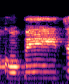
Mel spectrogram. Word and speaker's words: Gobe: Is it Gobe or Gobe? G-O-B-E? – Gobe.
